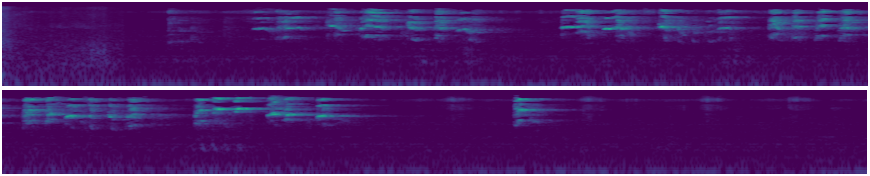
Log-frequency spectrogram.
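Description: Small birds chirping in quick clusters of short, high calls, busiest from about one to six seconds in, with one last chirp near seven seconds.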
